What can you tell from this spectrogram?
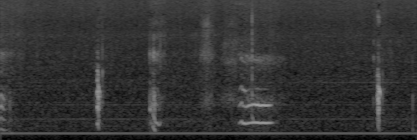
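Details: Baby's first hiccups: three or four brief sharp hiccup sounds over a few seconds with a short vocal sound between, over a steady room hum; infant hiccups.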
